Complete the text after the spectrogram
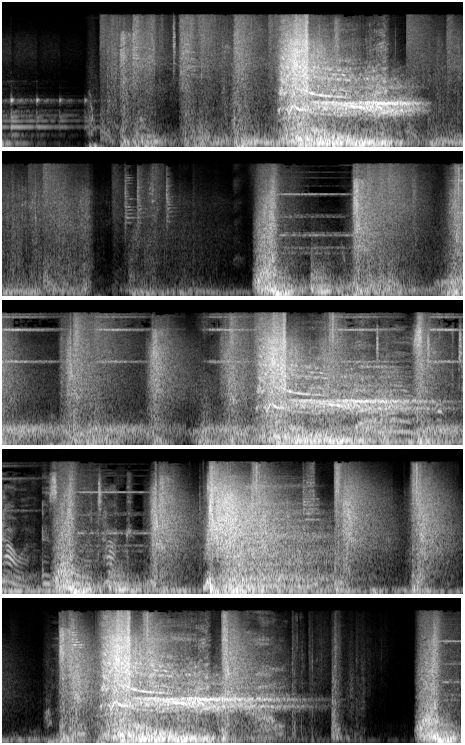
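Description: Magical blasts and weapon strikes crash in a fight.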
